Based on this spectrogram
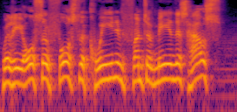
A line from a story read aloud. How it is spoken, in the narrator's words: the king bellowed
